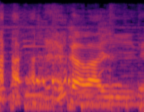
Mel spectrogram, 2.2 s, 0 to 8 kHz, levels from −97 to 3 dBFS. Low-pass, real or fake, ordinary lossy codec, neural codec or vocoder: 7.2 kHz; real; AAC, 48 kbps; none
